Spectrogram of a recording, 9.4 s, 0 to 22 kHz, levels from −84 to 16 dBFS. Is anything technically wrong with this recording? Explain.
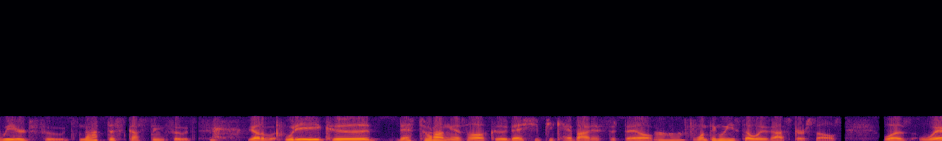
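Yes. Throughout, the speech carries Dialogic VOX ADPCM damage: coarse 4-bit step-size coding leaves a gritty hiss that rises and falls with the speech, unlike steady line noise. Nothing sounds above 3.8 kHz, with a 150 Hz to 3.4 kHz telephone band, which fits 32 kbps coding.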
